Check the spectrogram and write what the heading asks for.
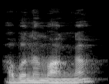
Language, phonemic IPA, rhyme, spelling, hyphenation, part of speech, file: Norwegian Bokmål, /abʊnəˈmaŋa/, -aŋa, abonnementa, ab‧on‧ne‧ment‧a, noun, NB - Pronunciation of Norwegian Bokmål «abonnementa».ogg
- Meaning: definite plural of abonnement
